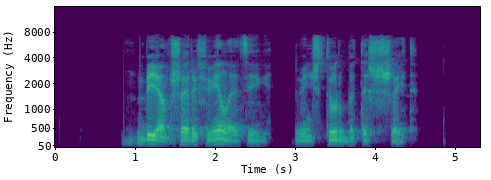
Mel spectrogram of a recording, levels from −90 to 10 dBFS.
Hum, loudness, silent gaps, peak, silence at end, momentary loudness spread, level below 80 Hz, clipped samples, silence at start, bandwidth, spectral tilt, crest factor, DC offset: none; -25 LUFS; 2.74-2.95 s; -6 dBFS; 0.8 s; 17 LU; -68 dBFS; under 0.1%; 0.9 s; 7.8 kHz; -3 dB/octave; 22 dB; under 0.1%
